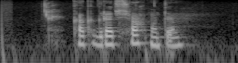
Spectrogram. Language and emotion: Russian, neutral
